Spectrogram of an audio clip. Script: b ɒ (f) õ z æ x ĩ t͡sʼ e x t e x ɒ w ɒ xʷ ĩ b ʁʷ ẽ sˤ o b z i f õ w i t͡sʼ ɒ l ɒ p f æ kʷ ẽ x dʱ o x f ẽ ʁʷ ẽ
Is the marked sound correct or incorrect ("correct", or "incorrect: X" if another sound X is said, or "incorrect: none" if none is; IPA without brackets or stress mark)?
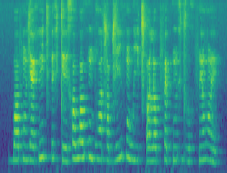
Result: correct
